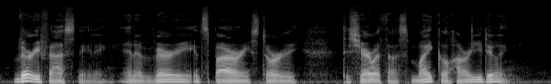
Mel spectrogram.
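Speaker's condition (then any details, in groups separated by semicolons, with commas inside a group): No condition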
